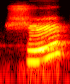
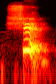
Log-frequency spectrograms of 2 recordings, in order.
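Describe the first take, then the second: First: It is said in the second tone. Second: It is said in the fourth tone. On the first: It means truth. "o segundo significa verdade" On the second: It means event. "o quarto significa acontecimento"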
